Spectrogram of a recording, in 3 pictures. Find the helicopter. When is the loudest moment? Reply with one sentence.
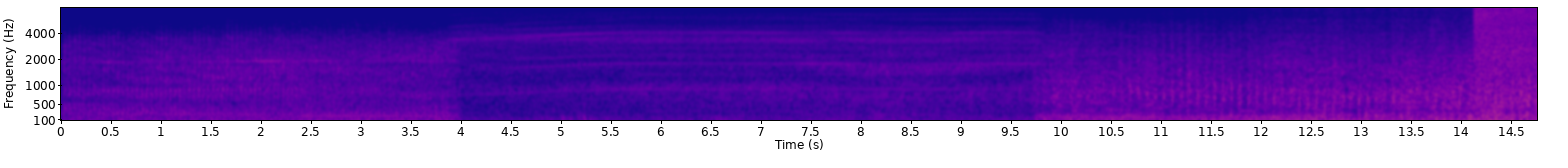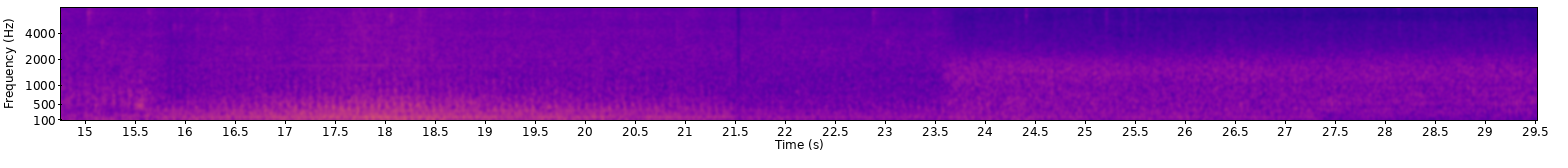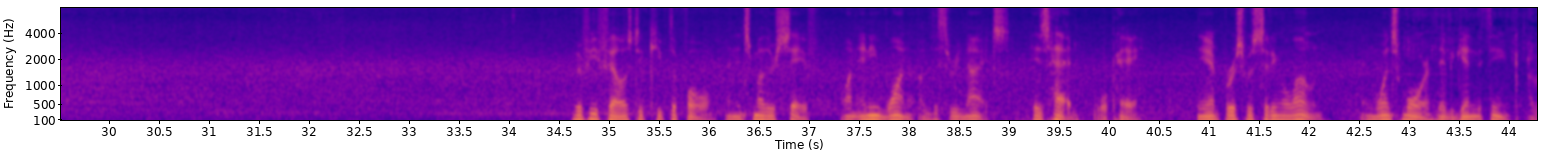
The loudest moment of the helicopter is at 18 seconds.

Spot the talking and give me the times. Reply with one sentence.
The talking can be heard from 34.6 to 44.2 s.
